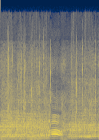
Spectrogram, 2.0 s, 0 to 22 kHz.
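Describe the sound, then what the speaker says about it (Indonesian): Studio audience applauding steadily on the Family 100 game show, a dense clapping wash that runs throughout under a host's voice and a rising and falling tonal sweep. "tepuk tangan untuk keluarga Zulfikar juga"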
